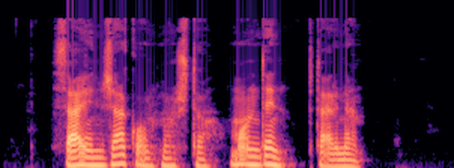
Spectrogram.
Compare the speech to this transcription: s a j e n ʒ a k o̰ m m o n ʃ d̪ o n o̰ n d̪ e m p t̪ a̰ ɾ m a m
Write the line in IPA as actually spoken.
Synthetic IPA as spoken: s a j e n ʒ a k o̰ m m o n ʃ t̪ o m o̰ n d̪ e n p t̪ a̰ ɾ n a m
